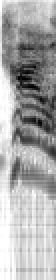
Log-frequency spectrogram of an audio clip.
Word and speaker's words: Cale: You pronounce it kale. It's an allusion to the vegetable that once stood for wellness.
